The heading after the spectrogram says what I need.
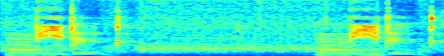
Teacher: the verb in the infinitive form is the D sound therefore it is case three where the e d is pronounced as the e as in sit with the D sound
